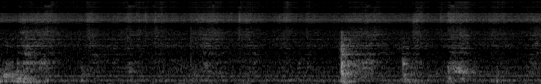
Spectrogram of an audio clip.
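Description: Clams being stirred and mixed in a frying pan for a Kerala-style clam fry, with steady sizzling and hiss under soft scraping strokes and an occasional sharper knock of the utensil against the pan.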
